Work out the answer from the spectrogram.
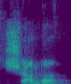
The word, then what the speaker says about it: shaba: So saha means endurance in the Japanese pronunciation is shaba the shaba world and so um the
